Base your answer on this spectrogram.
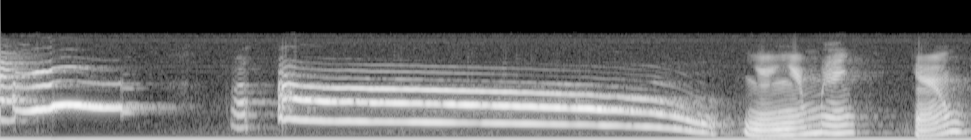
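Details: Small pet dog named Louie responding with howls while a person makes funny sounds: brief tonal note, then a long level howl sliding downward at the end, followed by short rising-falling human vocal swoops.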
